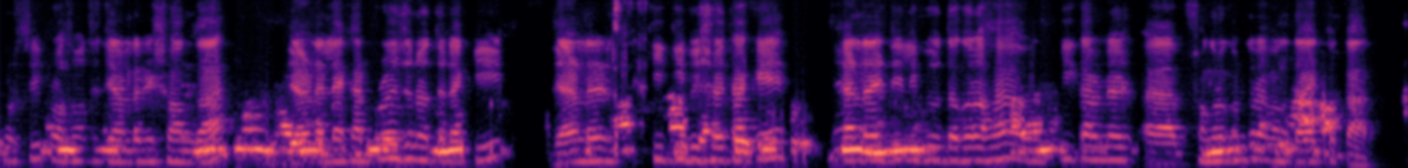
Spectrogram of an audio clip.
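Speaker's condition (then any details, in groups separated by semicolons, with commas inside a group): No condition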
